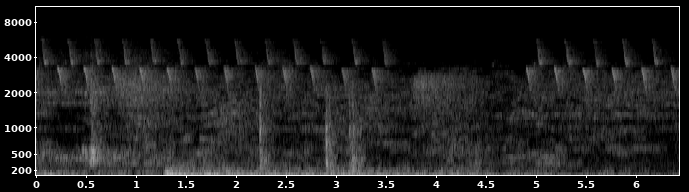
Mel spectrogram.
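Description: A small bird chirping in quick repeated high notes, several a second, with a short pause near the middle. A steady low hum comes in about a second in, and a few soft taps and rustles come from a measuring tape and ruler being laid on cloth.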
